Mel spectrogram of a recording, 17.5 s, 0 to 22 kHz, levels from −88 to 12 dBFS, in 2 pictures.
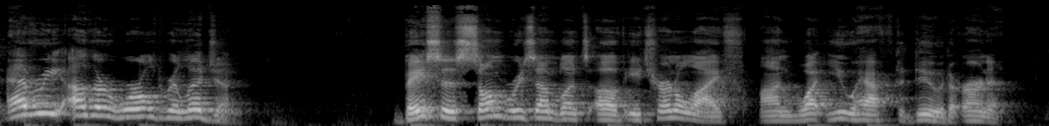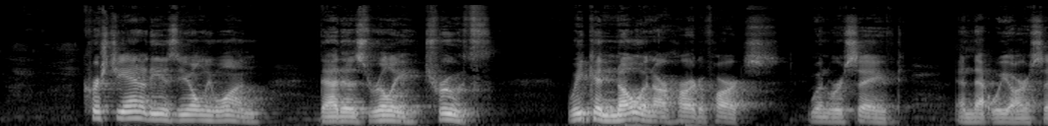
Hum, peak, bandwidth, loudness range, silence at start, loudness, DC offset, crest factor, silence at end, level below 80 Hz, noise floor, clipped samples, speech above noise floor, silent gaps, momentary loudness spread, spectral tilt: none; -2 dBFS; 19 kHz; 7 LU; 0.05 s; -22 LUFS; under 0.1%; 22 dB; 0 s; -68 dBFS; -77 dBFS; under 0.1%; 55 dB; none; 14 LU; -5 dB/octave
